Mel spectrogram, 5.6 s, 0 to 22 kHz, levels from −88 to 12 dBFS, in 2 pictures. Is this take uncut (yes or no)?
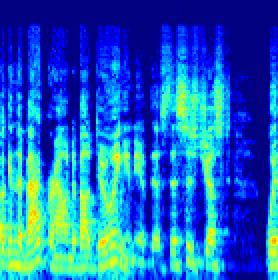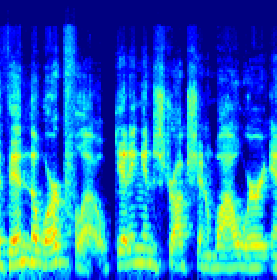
yes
